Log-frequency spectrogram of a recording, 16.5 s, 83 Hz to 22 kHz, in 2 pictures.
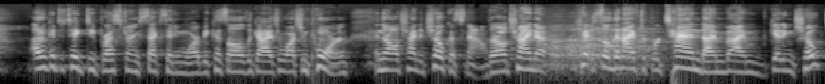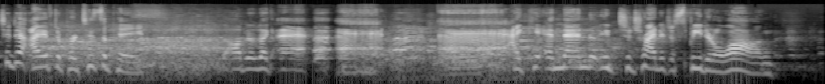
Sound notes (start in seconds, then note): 12.6 Whitney mimicking choking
